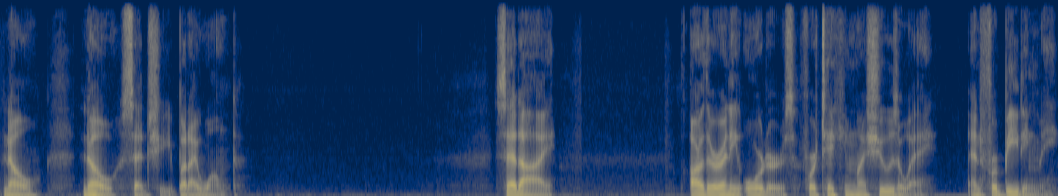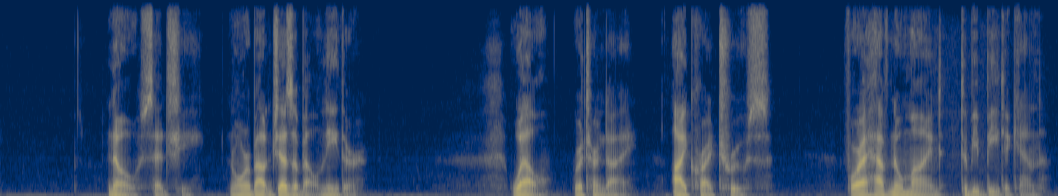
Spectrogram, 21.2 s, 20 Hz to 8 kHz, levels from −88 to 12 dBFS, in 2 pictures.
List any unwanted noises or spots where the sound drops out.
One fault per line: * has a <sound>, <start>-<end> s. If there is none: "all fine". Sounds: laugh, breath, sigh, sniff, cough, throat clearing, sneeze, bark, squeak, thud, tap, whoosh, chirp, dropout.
all fine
